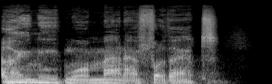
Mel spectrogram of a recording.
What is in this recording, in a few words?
Male Dragon, ERROR NEED MANA; Not enough mana; 风暴巨龙迦拉克隆（英雄）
